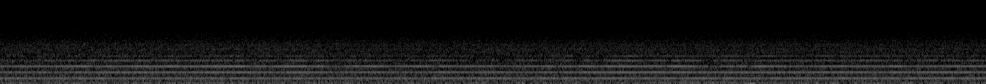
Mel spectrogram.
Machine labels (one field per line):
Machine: fan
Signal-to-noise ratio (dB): 6 dB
